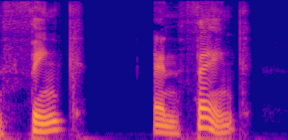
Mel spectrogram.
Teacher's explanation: Today we learned that TH represents two different sounds in American English. One sound is unvoiced, like in think and thank, where only air comes out and the vocal cords don't vibrate.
